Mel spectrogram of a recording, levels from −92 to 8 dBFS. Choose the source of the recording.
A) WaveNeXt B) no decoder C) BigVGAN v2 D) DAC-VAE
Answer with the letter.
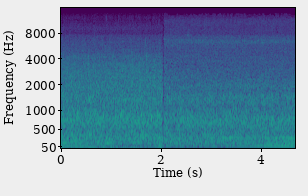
C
